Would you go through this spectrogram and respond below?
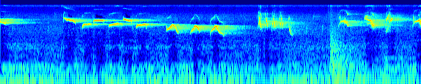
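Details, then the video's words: A white-eye sings open-billed in a rapid, high twittering run of thin slurred whistles and chirps, rising and falling, with a faint low hum underneath. "PLECI NGERIWIK TELER BUKA PARUH NGALAS"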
